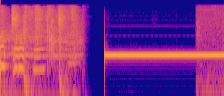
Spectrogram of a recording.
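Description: A single steady, high beep tone starts with a click about a second in, after the music cuts off abruptly. It is a test-tone-like sound effect laid over a video static transition.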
